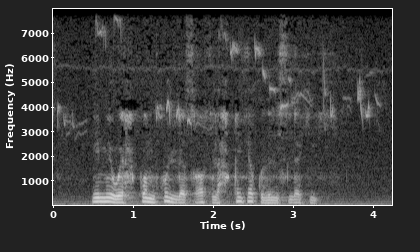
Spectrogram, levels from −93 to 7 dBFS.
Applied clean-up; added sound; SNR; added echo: none; Bird vocalization, bird call, bird song; 18 dB; none.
